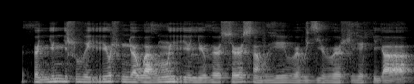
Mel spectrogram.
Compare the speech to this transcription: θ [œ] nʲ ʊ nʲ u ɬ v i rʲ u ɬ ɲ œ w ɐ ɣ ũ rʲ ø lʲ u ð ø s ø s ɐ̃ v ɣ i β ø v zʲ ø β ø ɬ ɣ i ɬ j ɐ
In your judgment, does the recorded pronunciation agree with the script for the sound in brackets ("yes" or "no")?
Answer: no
